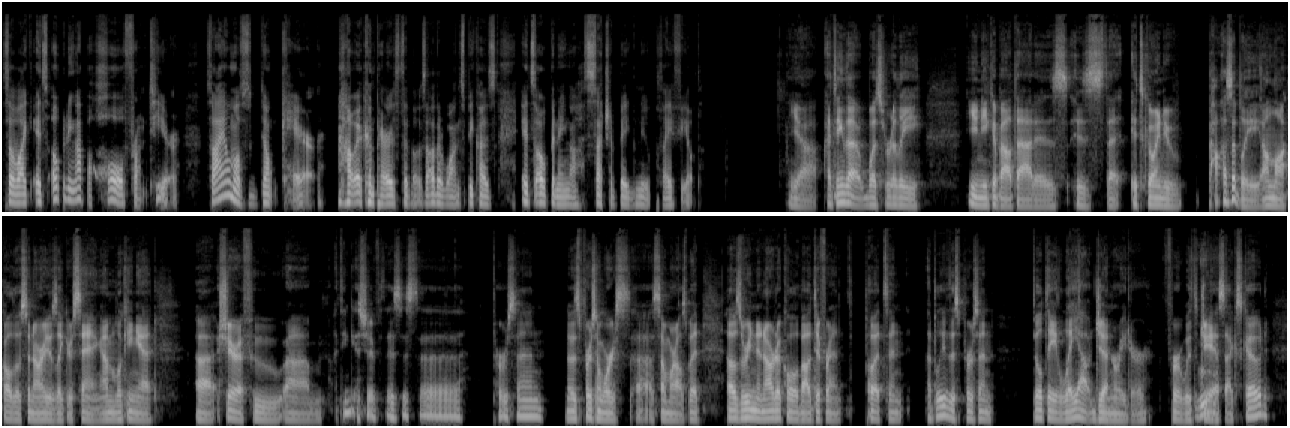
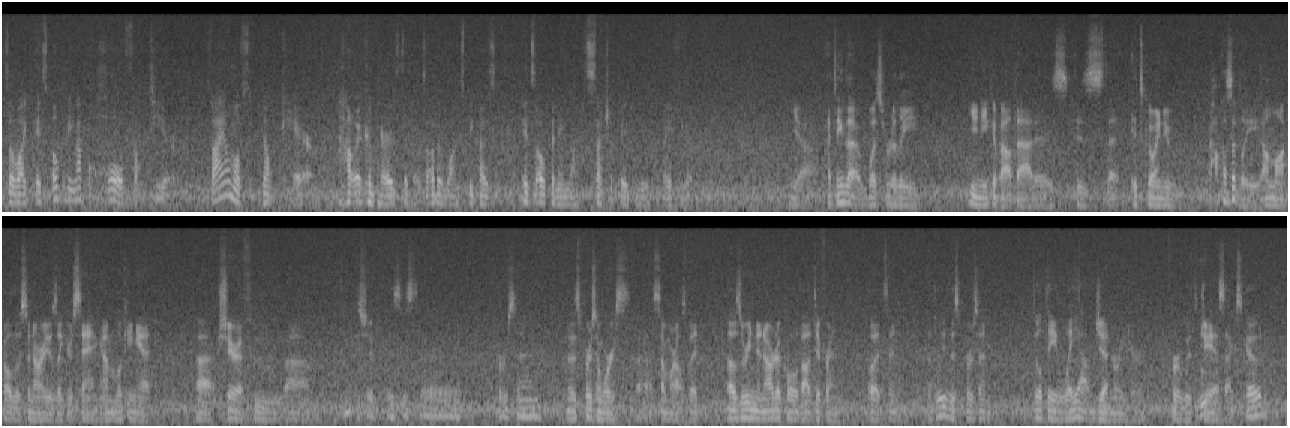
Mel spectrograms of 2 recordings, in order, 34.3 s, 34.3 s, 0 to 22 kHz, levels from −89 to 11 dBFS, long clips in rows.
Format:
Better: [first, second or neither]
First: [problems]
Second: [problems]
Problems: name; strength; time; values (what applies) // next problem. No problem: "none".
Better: first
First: none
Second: hiss; loud; throughout; 7 dB below the speech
